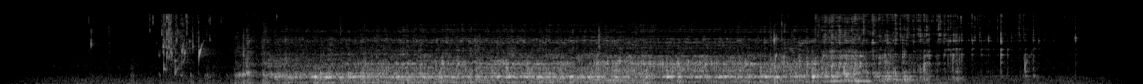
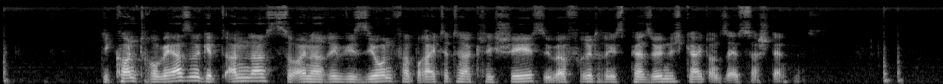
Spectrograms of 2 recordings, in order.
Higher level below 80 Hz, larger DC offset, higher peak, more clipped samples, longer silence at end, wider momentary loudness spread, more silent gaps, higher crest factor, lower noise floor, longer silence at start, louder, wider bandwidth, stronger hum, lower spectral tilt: first, -50 dBFS vs -60 dBFS; neither; second, -10 dBFS vs -2 dBFS; neither; first, 1.05 s vs 0.4 s; first, 19 LU vs 11 LU; neither; about the same, 20 dB vs 20 dB; first, -64 dBFS vs -56 dBFS; first, 0.9 s vs 0.05 s; second, -30 LUFS vs -20 LUFS; second, 11.5 kHz vs 17 kHz; neither; about the same, -5.5 dB/octave vs -5 dB/octave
